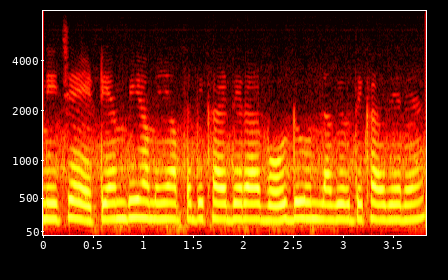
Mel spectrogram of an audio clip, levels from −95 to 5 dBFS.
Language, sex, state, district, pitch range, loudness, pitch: Hindi, female, Uttar Pradesh, Varanasi, 210-220 Hz, -13 LUFS, 215 Hz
